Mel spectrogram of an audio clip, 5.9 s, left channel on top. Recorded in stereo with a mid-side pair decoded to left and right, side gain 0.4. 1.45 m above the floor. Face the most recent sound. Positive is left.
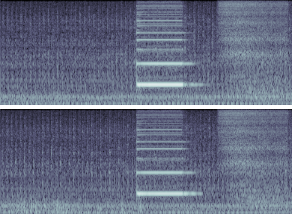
turn(degrees=5)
